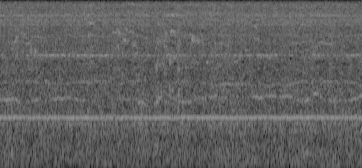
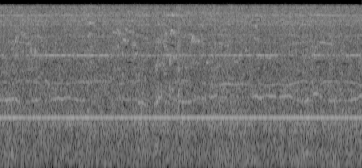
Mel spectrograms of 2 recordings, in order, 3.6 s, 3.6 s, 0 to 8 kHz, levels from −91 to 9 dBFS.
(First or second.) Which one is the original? second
